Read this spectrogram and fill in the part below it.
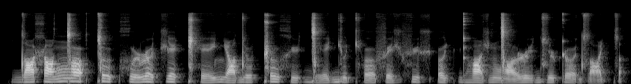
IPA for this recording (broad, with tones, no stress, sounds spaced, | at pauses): d ɑ˩˧ x ɑ˩˧ ŋ͡ǀ ɔ˧˩˧ ʔ ǀ u˧˩˧ ʔ x u˩˧ ɭ o˩˧ t͡ʃ e˧˩˧ ǁʰ e˩˧ ʎ ɑ˩˧ d u˩˧ ǁ u˧˩˧ x y˩˧ ɡ͡ǀ e˩˧ ɟ u˩˧ cʰ o˩˧ f e˩˧ ʒ f y˧˩˧ ʃ ʔ o˧˩˧ c ɖʱ ɑ˧˩˧ ʒ ŋ͡ǀ ɑ˩˧ ɭ y˩˧ d͡z y˧˩˧ ʈ o˧˩˧ d͡z ɑ˩˧ c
